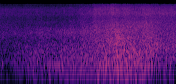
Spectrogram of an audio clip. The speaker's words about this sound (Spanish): Todo terminó de pronto y no hubo más que oscuridad y el golpear de las olas contra los escalones de piedra.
